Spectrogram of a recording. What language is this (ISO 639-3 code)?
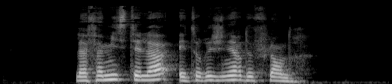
fra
